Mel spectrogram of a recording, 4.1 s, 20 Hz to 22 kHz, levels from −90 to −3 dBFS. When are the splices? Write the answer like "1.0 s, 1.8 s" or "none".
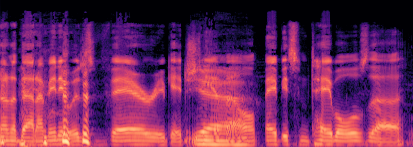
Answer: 1.7 s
